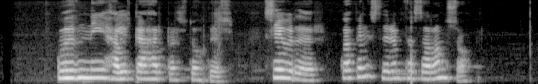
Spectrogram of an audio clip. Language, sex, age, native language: Icelandic, female, 12, Icelandic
